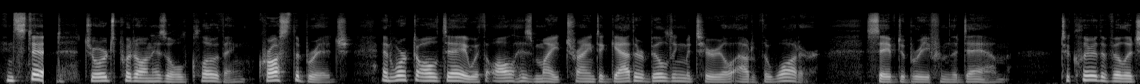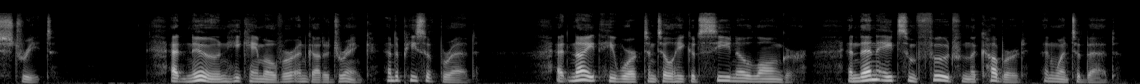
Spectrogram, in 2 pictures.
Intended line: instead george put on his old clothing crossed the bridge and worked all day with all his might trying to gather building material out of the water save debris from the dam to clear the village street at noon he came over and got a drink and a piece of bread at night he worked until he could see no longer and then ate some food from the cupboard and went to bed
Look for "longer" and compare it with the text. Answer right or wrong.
right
